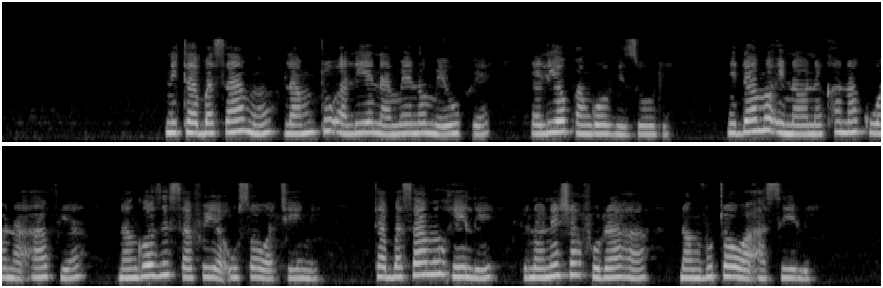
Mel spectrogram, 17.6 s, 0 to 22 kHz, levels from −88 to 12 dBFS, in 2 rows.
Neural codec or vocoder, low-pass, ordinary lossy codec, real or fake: none; 7.2 kHz; MP3, 48 kbps; real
